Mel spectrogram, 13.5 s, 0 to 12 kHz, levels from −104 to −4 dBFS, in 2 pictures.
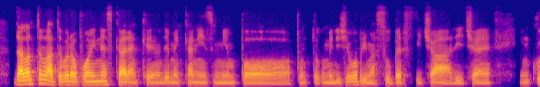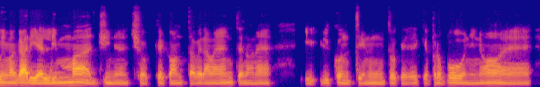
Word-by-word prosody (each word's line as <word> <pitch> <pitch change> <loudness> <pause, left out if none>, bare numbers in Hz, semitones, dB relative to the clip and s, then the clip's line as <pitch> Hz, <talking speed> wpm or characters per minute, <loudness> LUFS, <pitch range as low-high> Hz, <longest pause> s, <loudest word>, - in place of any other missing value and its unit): dall'altro 150 +4 +9
lato 115 - +7
però 115 -1 +7
può 115 +3 +3
innescare 115 -2 +4
anche 95 0 -4
dei 95 0 -2
meccanismi 95 -1 -5
un 90 0 -7
po', 85 -3 0
appunto 95 -2 -9
come 95 -1 -5
dicevo 110 +5 -2
prima, 95 -7 -3
superficiali 85 -1 -1
cioè 90 0 -2 0.3
in 95 -1 -10
cui 105 -3 -3
magari 95 -1 +3
è 90 - +4
l'immagine 90 -2 -2
ciò - - -10
che - - -6
conta 85 +1 -5
veramente 90 +1 -4
non 85 0 -8
è 85 -1 -7 0.4
i - - -12
il 90 -1 -10
contenuto 85 0 -7
che 85 +1 -8
che - - -10
proponi, 90 -3 -4
no, 90 0 -3
ehm 80 -1 -7
90 Hz, 155 wpm, -26 LUFS, 85-95 Hz, 0.4 s, dall'altro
